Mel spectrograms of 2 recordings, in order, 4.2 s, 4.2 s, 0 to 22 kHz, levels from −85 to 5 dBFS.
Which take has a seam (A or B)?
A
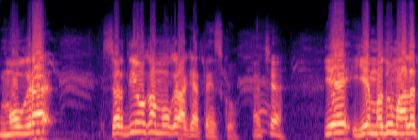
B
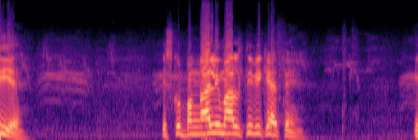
A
